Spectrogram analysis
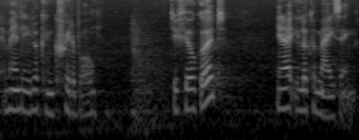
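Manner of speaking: soft, quick, sincere praise; quietly mean every word; sincere compliment. Shown as a demonstration. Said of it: "I'll say".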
